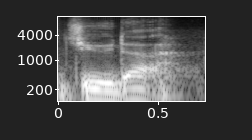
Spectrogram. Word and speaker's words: Jude: a fun fact I learned that apparently it's pronounced Judah although I'll say two because it's probably a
